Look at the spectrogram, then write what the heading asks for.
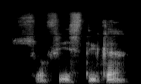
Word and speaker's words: sofística: como la sofística, ajá, sofística, con acento en la I, ¿verdad? Sofística, porque es esdrújula, ajá, sofística.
